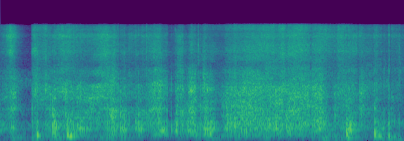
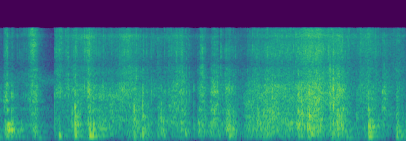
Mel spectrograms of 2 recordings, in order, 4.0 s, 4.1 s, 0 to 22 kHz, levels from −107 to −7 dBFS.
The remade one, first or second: first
